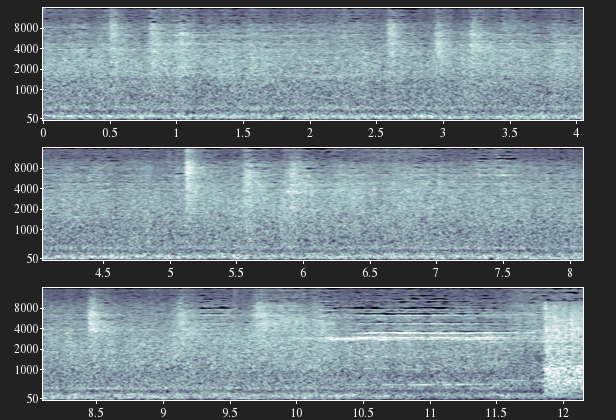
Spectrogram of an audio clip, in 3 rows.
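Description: NYC Subway R32 cars running through a station: a steady low rumble of wheels with repeated clicks over the rail joints. A faint wheel squeal comes in near the end. Just before the end the sound cuts abruptly to a louder hiss.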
